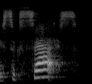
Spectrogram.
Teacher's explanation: in this case we stress the second part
